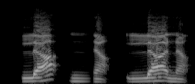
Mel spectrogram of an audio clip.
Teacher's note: ല എന്ന് ഉച്ചരിക്കുന്നതിന്റെ തൊട്ടുഫ്രണ്ടിൽ ആയിട്ട് എന്ത് ചെയ്യും ന എന്നുള്ള ഉച്ചാരണം വരും നാവിന്റെ അറ്റം അത് മോണയുടെ തൊട്ടുപിന്നിൽ അഥവാ മുൻപല്ലിന്റെ മോണയുടെ പിൻഭാഗത്ത് വെച്ചിട്ടാണ് നമ്മൾ എന്ത് ചെയ്യുന്നത് ന ഉച്ചരിക്കുന്നത്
